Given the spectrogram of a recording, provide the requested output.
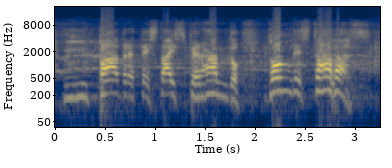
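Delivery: building to a loud, high demand; urgent reproach. Acted. Guard to the awaited pastor, urgent loud reproach. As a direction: scold someone long awaited, voice rising.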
